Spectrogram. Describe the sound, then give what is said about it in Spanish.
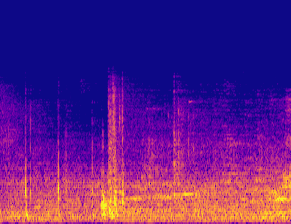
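A door is opened in an apartment, giving a brief cluster of knocks and rattles near the middle over a steady low background hum. “Ahogando el llanto, va a la puerta y la abre.”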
